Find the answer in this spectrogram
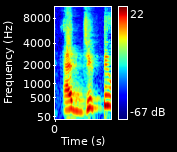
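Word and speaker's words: adjective: तो दोस्तों याद रखिएगा यह जो डी है ना यह हमारा साइलेंट होता है। तो कई जो मैंने टीचर देखे हैं वो कहते रहते हैं एडजेक्टिव पढ़ाएंगे। आज एडजेक्टिव करेंगे। ये बिल्कुल गलत प्रोनंसिएशन है। एडजेक्टिव बोला जाता है क्योंकि डी तो है ही नहीं यहां पे। वो बोला नहीं जाएगा। साइलेंट है।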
